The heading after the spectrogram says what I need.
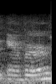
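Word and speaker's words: Ambera: Hello, my name's Amber, spelled A-M-B-E-R-A. The A on the end is silent.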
